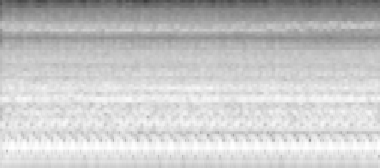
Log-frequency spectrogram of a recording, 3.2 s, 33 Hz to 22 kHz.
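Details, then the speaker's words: 2016 Chevy Tahoe 5.3L with code P0128 and electric cooling fan that wouldn't stop: at idle, smooth even hum with constant moderate fan whoosh, no longer racing like before; fan behaving normally. "So engine is running. First thing I'm noticing is the fan is no longer spinning fast like it was doing."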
